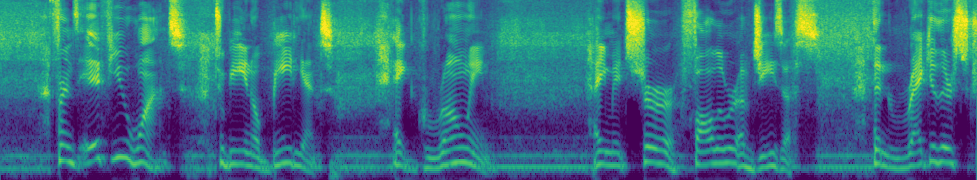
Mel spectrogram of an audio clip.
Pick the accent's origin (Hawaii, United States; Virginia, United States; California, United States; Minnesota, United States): California, United States; Bakersfield; I'm from Bakersfield, and Bakersfield has a very big dairy industry, and I lived on the south side of town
